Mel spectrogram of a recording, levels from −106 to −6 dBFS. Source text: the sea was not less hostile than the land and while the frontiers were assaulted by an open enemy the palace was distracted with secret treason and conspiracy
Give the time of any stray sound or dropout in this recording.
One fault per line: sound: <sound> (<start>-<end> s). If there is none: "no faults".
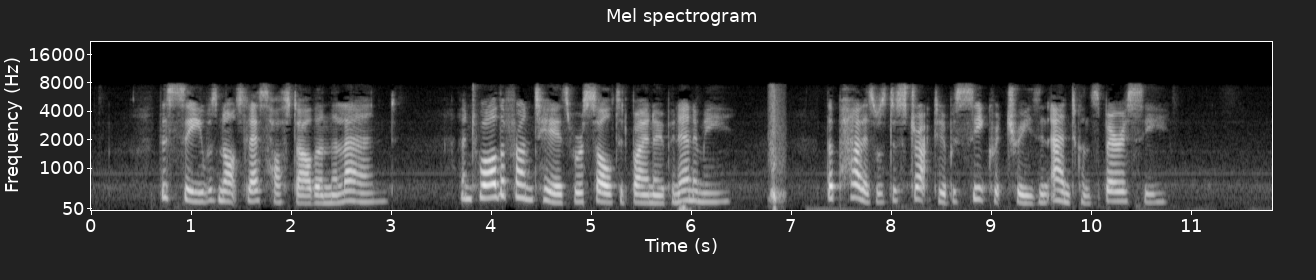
sound: whoosh (6.8-7.0 s)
